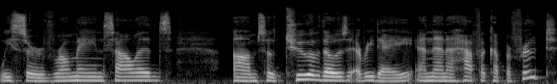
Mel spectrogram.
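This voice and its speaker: Recorded very cleanly against a silent background, a woman speaks in a plain, everyday voice, fairly low in pitch, at a moderate pace with fairly even intonation. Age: 60s. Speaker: senior nutrition program nutritionist. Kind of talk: radio interview. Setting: studio.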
